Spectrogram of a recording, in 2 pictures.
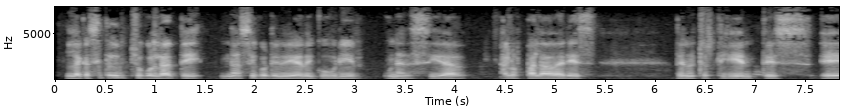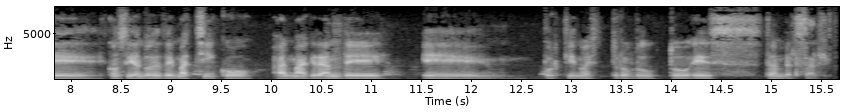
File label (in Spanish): Cuña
